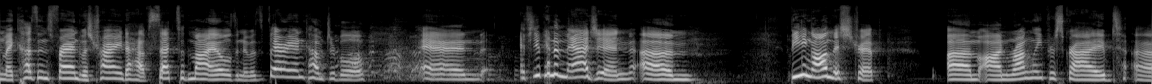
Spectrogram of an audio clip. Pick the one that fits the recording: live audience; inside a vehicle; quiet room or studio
live audience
